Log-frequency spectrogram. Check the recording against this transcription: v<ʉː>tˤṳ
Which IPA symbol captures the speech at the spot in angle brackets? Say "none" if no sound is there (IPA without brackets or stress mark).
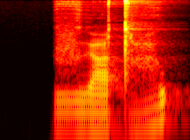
ʉː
